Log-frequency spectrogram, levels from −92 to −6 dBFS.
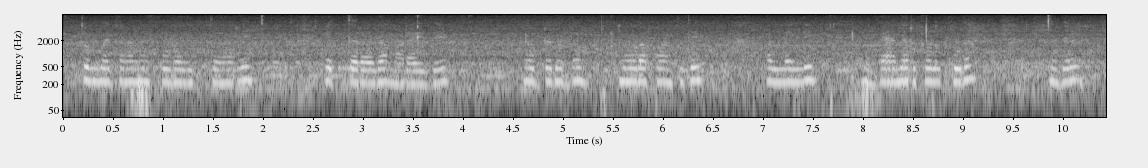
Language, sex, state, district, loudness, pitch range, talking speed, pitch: Kannada, female, Karnataka, Bellary, -25 LUFS, 220-235 Hz, 100 wpm, 230 Hz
